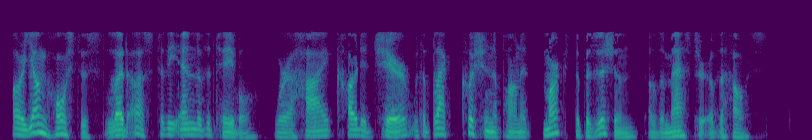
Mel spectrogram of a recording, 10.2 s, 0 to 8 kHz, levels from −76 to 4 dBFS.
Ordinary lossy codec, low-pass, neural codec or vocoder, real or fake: AAC, 16 kbps; 7.2 kHz; codec, 16 kHz in and 24 kHz out, 0.9 kbps, LongCat-Audio-Codec, fine tuned four codebook decoder; fake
